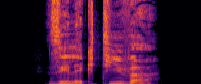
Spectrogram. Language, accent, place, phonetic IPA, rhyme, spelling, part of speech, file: German, Germany, Berlin, [zelɛkˈtiːvɐ], -iːvɐ, selektiver, adjective, De-selektiver.ogg
- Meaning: 1. comparative degree of selektiv 2. inflection of selektiv: strong/mixed nominative masculine singular 3. inflection of selektiv: strong genitive/dative feminine singular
